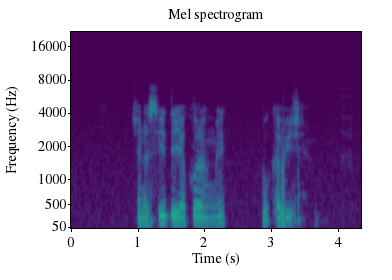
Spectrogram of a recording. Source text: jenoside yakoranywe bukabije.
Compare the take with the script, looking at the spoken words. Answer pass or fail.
pass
